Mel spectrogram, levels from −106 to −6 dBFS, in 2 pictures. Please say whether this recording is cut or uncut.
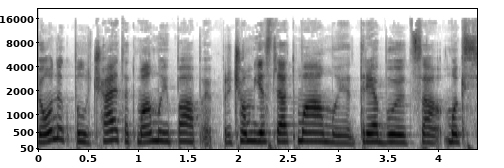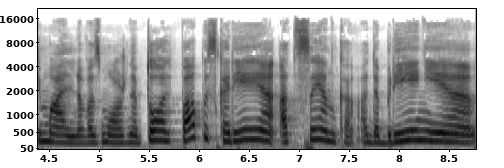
cut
